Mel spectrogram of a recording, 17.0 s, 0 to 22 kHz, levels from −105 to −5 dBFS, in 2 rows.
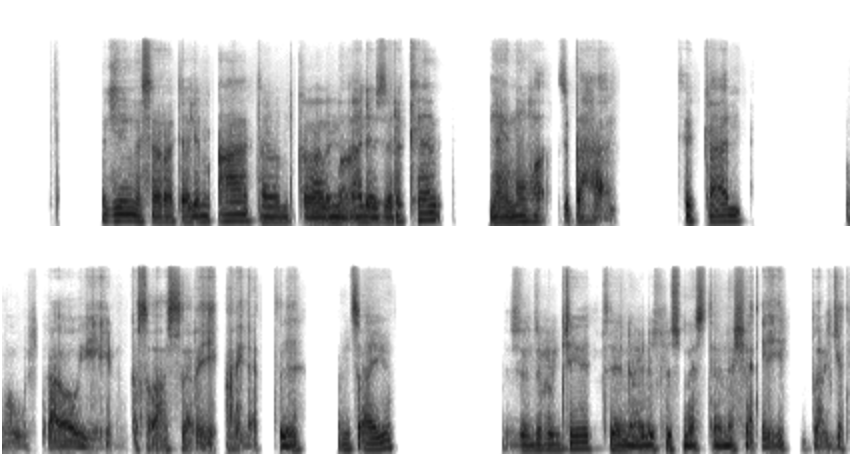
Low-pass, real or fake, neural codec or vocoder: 10.8 kHz; fake; codec, 32 kHz, 1.9 kbps, SNAC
